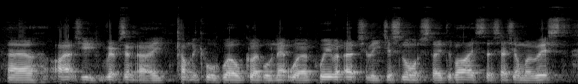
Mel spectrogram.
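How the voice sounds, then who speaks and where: A man giving an unscripted sales pitch to a room, filling his talk with "actually" and "uh" and often repeating words. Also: little pitch movement, fast talker, low-quality recording. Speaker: sales representative pitching a product. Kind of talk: impromptu sales pitch at a networking event. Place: event room with an audience.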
